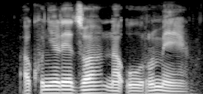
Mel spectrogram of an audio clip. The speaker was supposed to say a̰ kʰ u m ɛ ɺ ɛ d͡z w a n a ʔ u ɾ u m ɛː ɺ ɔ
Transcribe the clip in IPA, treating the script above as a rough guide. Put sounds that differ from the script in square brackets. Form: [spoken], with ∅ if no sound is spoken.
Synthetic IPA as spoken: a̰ kʰ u [ɲ] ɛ ɺ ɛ d͡z w a n a ʔ u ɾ u m ɛː ɺ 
